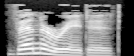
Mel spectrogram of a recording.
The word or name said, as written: venerated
